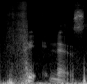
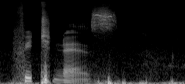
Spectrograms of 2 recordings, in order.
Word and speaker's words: fitness: So this kind of uh T sound it's called golal T. Okay. So she says fitness, not fitness.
